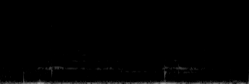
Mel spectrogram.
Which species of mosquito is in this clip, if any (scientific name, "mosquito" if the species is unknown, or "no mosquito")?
Mansonia uniformis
